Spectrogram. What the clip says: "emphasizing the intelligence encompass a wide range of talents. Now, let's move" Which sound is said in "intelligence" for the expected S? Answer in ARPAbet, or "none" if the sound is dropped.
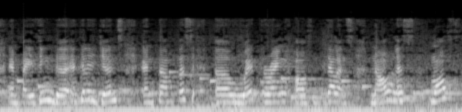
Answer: S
